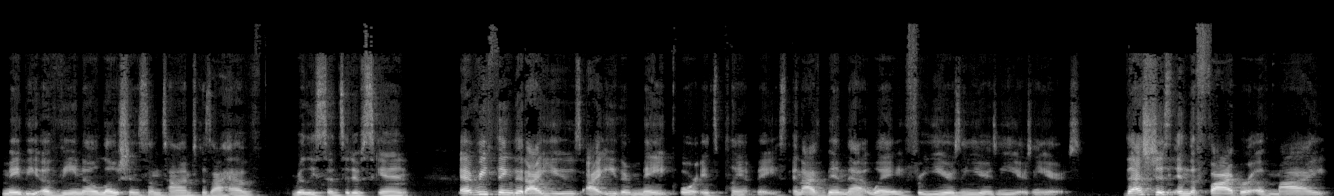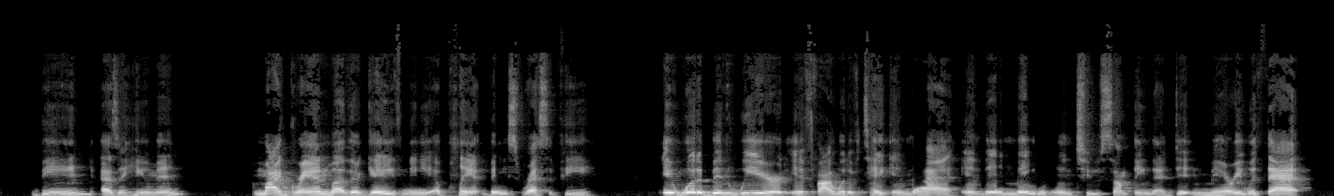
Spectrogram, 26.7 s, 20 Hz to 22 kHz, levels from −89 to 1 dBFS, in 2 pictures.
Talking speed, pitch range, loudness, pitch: 170 wpm, 150-180 Hz, -19 LUFS, 160 Hz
